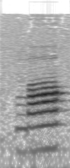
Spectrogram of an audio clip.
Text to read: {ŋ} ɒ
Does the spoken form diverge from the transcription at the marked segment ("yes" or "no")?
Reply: no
